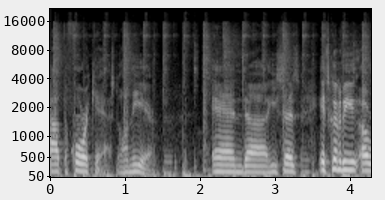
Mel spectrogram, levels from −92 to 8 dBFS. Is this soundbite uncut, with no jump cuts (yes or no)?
yes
